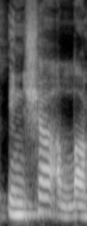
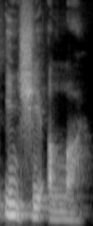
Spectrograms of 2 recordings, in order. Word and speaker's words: insha Allah: inchi means to create no one says inshi Allah they say insha Allah that's what it is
